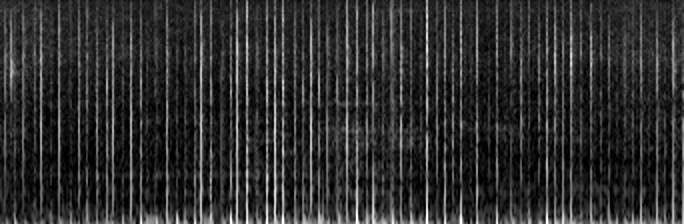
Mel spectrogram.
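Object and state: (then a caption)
Resin billiard ball. A small, solid, yellow, numbered resin billiard ball is held in one hand and tapped with the fingertips and nails of the other. A rapid, uneven stream of short, dull clicks comes with almost no ring.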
